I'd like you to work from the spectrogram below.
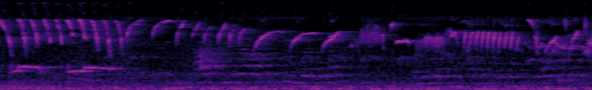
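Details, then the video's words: Large-bodied canary singing a fast, varied song: rapid high trills, a series of arched swooping whistles, then buzzy rolling notes, all over low background rumble. "kenari big postur"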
